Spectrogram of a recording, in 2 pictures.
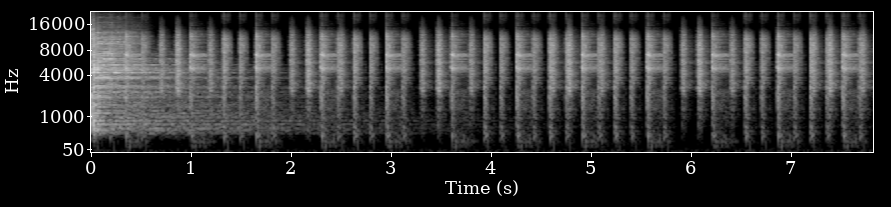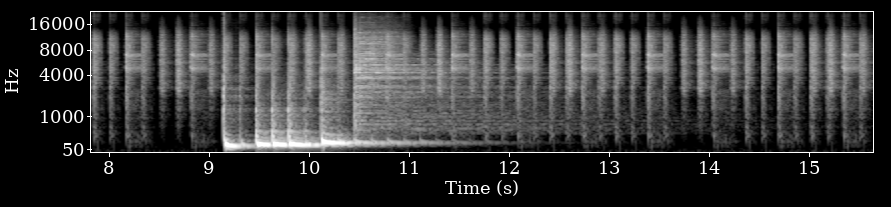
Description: perc, Drum Loops, Top Loops, 92; SD MIDNIGHT Sample Pack; Slate

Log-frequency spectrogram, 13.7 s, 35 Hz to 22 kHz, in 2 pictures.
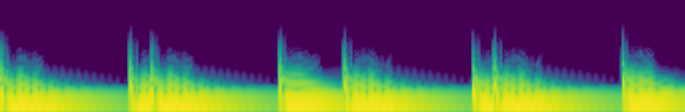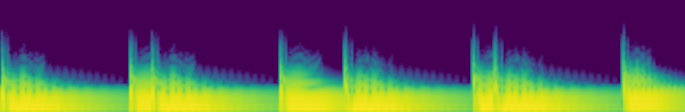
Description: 808 loop 140 F; Slate Digital BASSHOLE Sample Pack; 808 Loops

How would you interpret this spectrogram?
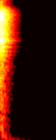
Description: hat simp, Closed Hat; Hip-Hop; Drum One Shots; SD CAICOS Hip-Hop Sample Pack; Slate

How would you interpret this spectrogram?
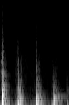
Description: Bass Rake, Electric Bass One Shots; Slate Digital BASSHOLE Sample Pack

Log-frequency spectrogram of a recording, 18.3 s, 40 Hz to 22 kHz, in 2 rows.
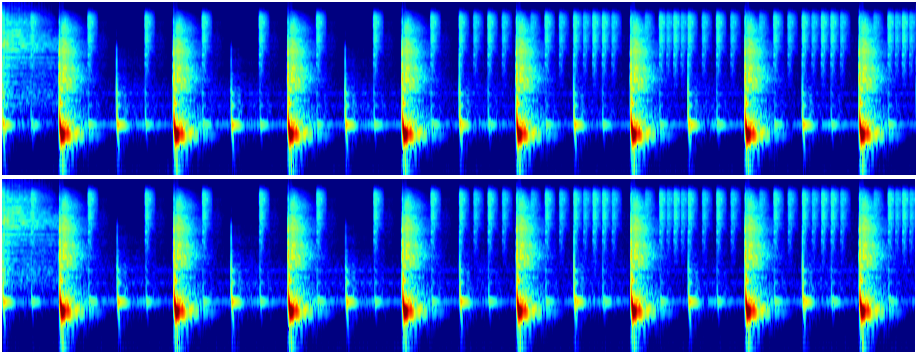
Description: top 105, Drum Loops; SD MIDNIGHT Sample Pack; Slate

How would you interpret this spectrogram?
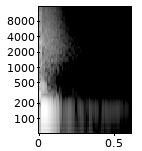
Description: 909 Snare; Slate; Vintage Drum Machines Volume 3 909 Edition

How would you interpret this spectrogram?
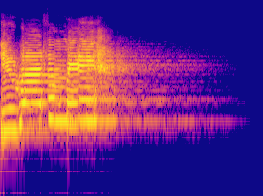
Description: Vocal Sample Pack Phrases Am; Slate Digital Omnivox Vocal Sample Pack

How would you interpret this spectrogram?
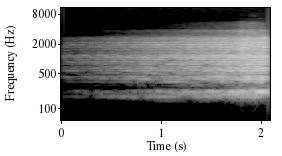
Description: vocal reverse F; SD AURORA Sample Pack; Slate

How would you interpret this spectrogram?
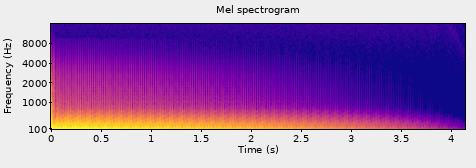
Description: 808 Bass Open E3; Slate 808 Deep Dive; SD Signature 808s

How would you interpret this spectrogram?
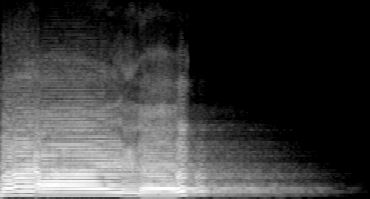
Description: phrase Bb, Vocal; Slate Digital Omnivox Vocal Sample Pack

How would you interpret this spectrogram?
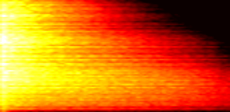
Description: cymbal dark plate; Drum One Shots; SD MIDNIGHT Sample Pack; Slate; Cymbals

